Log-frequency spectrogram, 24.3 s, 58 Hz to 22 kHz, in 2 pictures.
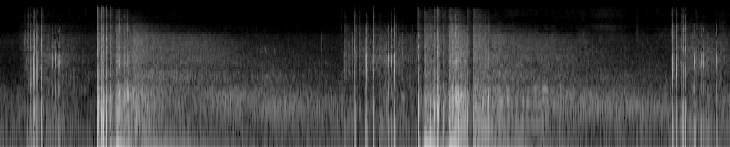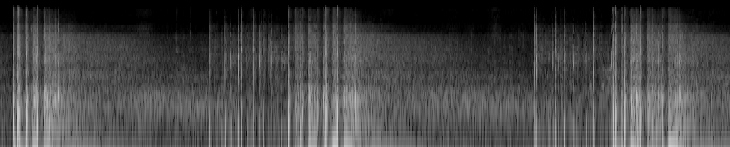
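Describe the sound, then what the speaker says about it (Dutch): Profi Candle fireworks cake with 15 large crown effects from 30 mm tubes, firing in loud repeated bursts of rapid crackling shots separated by short gaps, with faint talk in between. "Met 15 mega grote kraaneffecten is hier de Profi Candle."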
